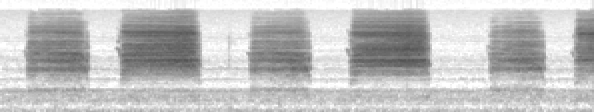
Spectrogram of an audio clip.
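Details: At a wild barn owl nest box, where the female feeds a nestling a mouse brought by the male, rasping hiss bursts of about half a second repeat roughly every second, five in a row.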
